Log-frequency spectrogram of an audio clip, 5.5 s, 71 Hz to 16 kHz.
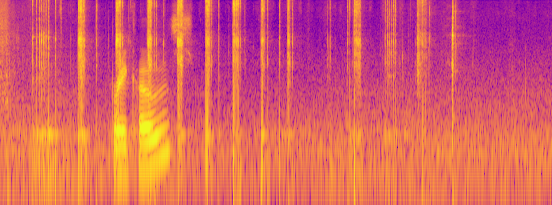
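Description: A ratchet with a 12 mm socket clicks in quick, uneven bursts up close as it loosens the brake hose on a 2010-2013 Kia Soul rear brake caliper, while someone talks briefly.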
